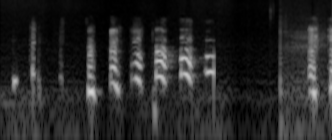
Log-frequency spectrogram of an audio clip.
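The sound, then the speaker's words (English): A raven caws loudly and harshly, a rapid run of raspy calls strung together, then a short pause before another burst of cawing. “There is the loudest, longest caw you've heard so far. That's not a happy bird.”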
